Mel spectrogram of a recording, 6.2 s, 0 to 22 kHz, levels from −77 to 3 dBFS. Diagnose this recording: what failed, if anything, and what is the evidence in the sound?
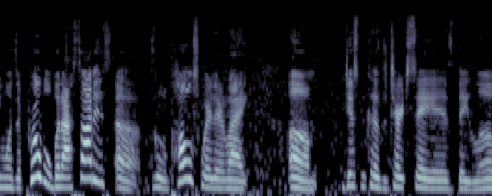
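Overdone noise removal in the processing stage, present throughout the speech: the background drops and breaks up into twinkling specks. The suppressor is set too hard, switching off bands near its noise estimate and taking quieter speech detail with them.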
